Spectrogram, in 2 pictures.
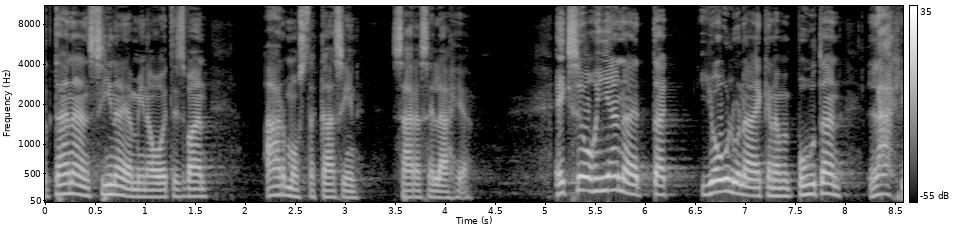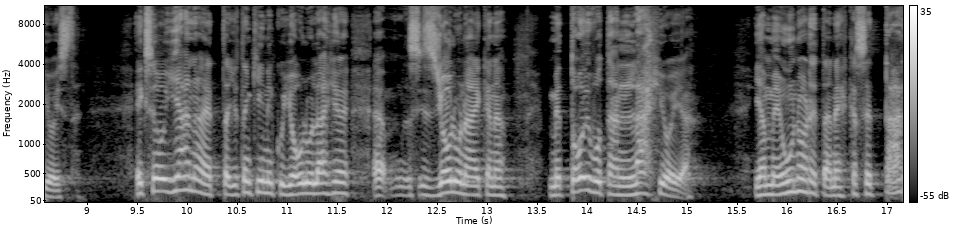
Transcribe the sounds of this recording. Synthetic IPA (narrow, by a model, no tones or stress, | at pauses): at̪anansinajaminaojt̪esvaːn | aɾmost̪akasḭn | sa̰ːɾasela̰hja̰ | ejkseohjanaet̪ːa | jowlunajkanamepuhut̪anlahjojst̪ḁ | ejkseohjanaet̪ːajot̪eŋkinikujowlulahjojsisjowlunajkanamet̪ojβot̪anlahjoja̰ | jameunoɾet̪anehkaset̪a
